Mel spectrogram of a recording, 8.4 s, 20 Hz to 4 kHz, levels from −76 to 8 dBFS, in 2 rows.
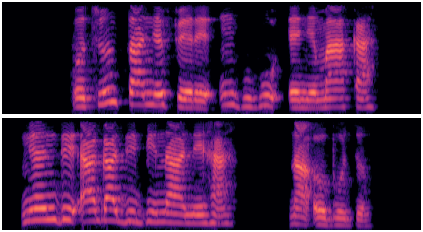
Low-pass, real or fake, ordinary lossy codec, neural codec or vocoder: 3.6 kHz; real; none; none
